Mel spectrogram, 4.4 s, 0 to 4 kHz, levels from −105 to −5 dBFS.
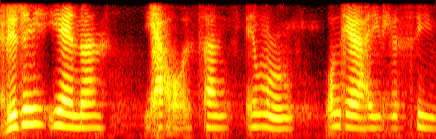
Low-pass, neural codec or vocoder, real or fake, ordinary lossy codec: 3.6 kHz; codec, 16 kHz in and 24 kHz out, 0.6 kbps, FocalCodec, streaming, 4096 codes; fake; none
